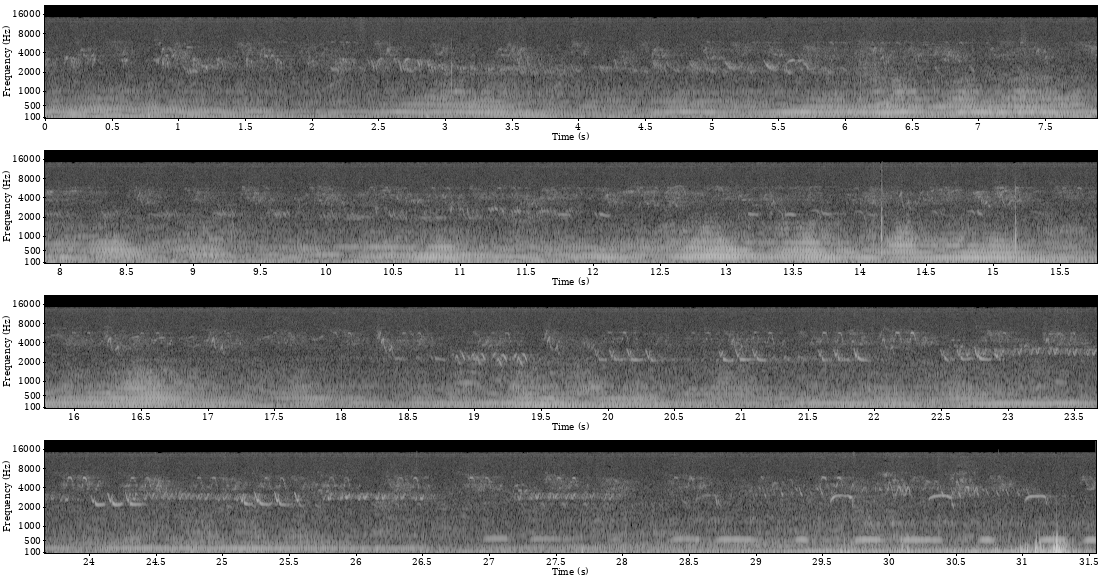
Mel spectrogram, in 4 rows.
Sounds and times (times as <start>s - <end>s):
Vehicle: 0.0s - 31.5s.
